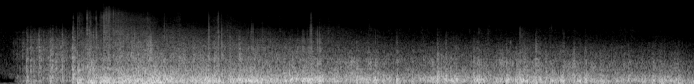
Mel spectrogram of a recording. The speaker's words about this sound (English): Oh, you're supposed to say it while the thunder's rolling. I didn't really have a chance. It started pretty quickly, and I panicked.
